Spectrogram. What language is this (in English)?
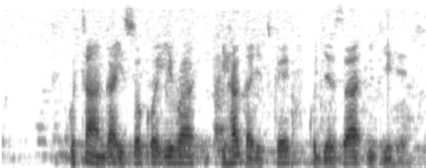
Kinyarwanda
